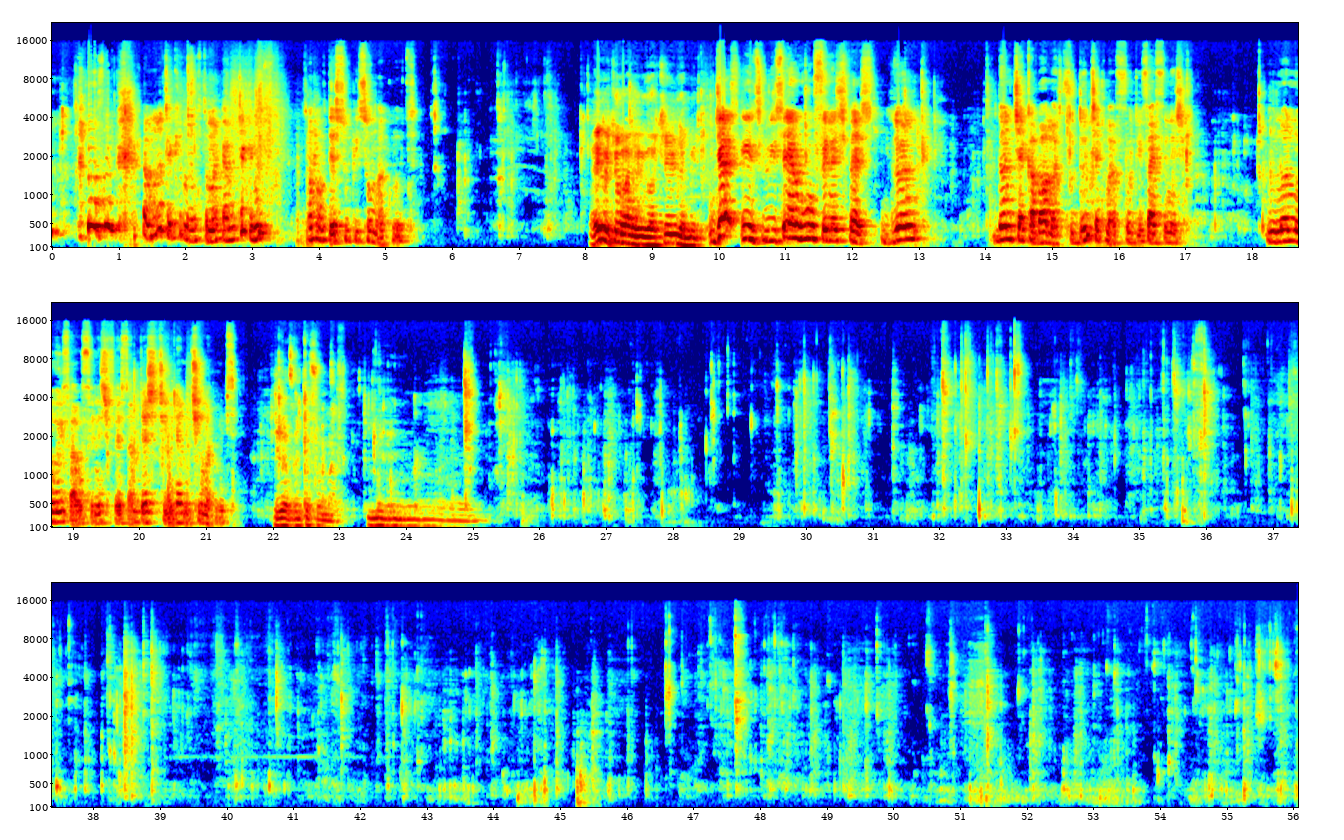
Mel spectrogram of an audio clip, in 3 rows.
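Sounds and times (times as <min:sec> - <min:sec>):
chewing and mouth clicks: 0:00.0 - 0:00.7, 0:05.5 - 0:08.8, 0:12.3 - 0:18.4, 0:19.4 - 0:56.0
fingers squishing wet food: 0:05.5 - 0:08.9, 0:21.7 - 0:56.0.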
